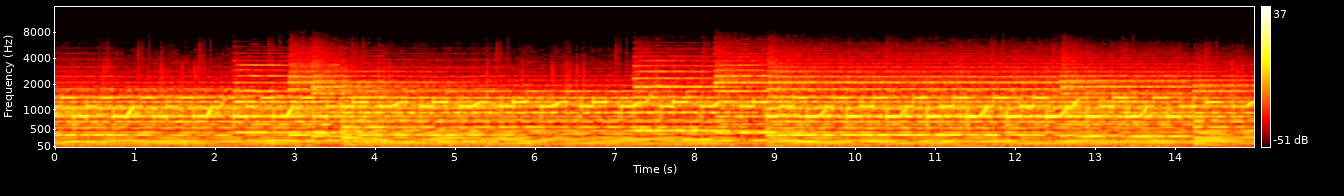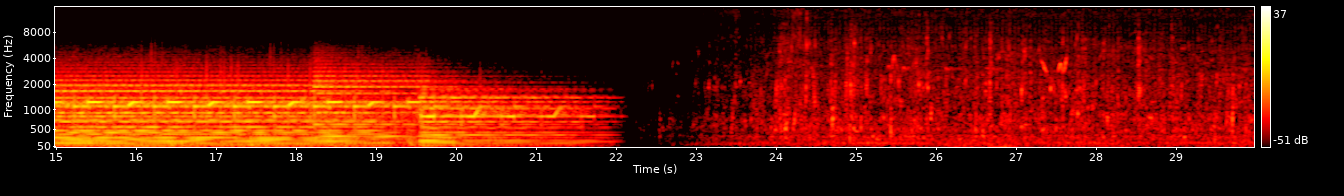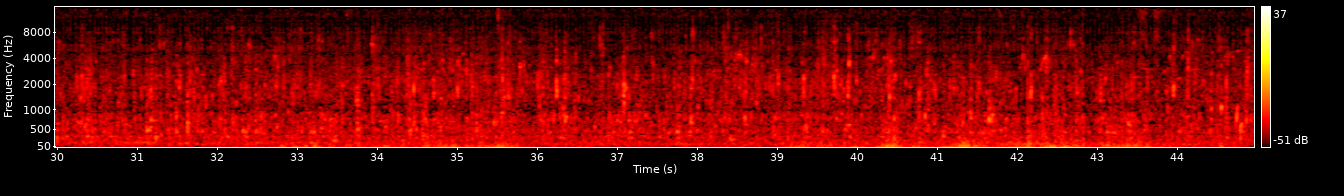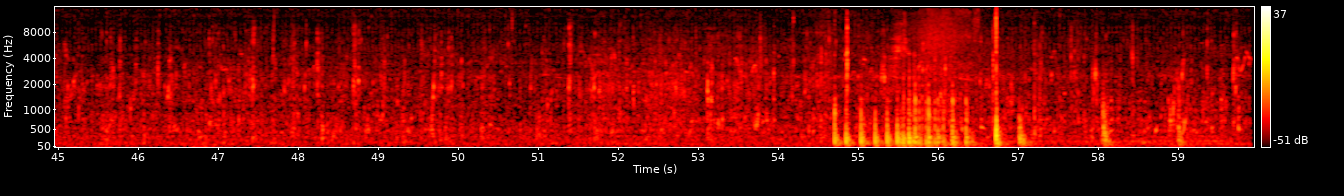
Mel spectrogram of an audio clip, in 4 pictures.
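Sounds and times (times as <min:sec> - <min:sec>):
small splashy ticks: 0:22.3 - 0:59.9
water lapping against hull: 0:22.4 - 0:59.9.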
